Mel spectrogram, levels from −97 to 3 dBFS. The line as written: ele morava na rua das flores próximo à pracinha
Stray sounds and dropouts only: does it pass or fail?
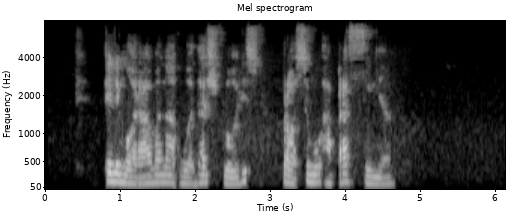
pass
